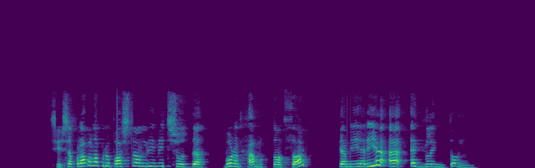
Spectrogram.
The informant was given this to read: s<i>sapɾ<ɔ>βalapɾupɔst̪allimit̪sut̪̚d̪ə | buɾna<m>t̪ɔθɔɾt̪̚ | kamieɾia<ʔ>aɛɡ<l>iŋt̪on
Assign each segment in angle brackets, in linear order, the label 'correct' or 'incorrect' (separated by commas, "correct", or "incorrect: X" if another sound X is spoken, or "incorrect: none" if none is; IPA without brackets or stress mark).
correct, correct, correct, correct, correct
